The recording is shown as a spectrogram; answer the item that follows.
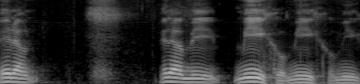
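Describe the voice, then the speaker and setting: Fairly even intonation in a man's dark, mellow voice. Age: 70s. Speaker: grieving grandfather, retiree. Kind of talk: TV interview by phone. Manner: halting, repetitive.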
